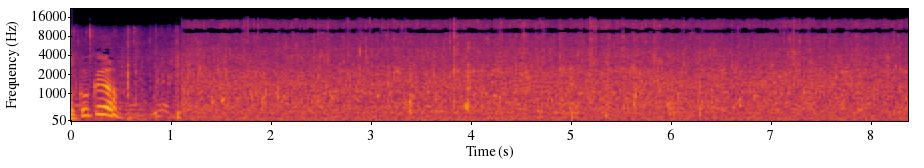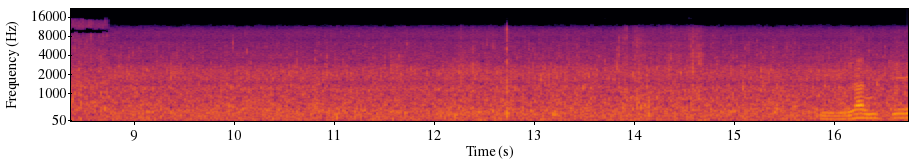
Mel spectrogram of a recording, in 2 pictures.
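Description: A stream rushes and babbles over stones.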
